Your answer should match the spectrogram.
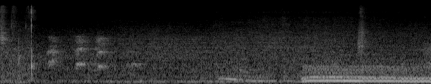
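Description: A small spitz-type dog gives a few short high whines, then about three seconds in starts a long, steady low growl while guarding the piece of fur it holds under its chin.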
